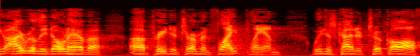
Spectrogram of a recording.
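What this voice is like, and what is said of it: Raspy voice. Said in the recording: “I hope that my voice is held up well enough today. Kind of a raspy voice today.”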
